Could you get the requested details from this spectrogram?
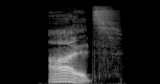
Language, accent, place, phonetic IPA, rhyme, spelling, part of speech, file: German, Germany, Berlin, [als], -als, Als, proper noun, De-Als.ogg
- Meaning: creek, drainage channel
